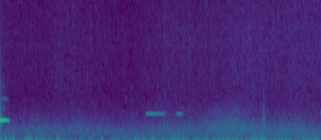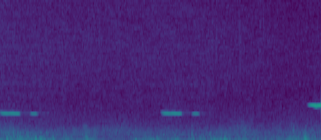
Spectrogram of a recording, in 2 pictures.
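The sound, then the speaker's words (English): A night parrot's thin two-note whistle call repeats about three times at steady intervals, faint over a constant rush of wind and rustling vegetation. “And then there's a two-note whistle, which is like a”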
